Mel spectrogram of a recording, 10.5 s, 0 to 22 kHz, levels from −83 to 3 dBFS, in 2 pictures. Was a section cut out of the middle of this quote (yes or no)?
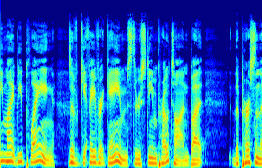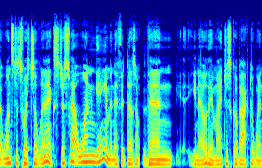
yes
